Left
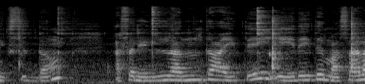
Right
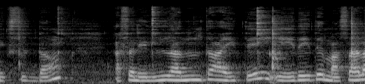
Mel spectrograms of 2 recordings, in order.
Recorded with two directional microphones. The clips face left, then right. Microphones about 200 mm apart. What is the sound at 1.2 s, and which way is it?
Speech, 50° right (ahead or behind).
